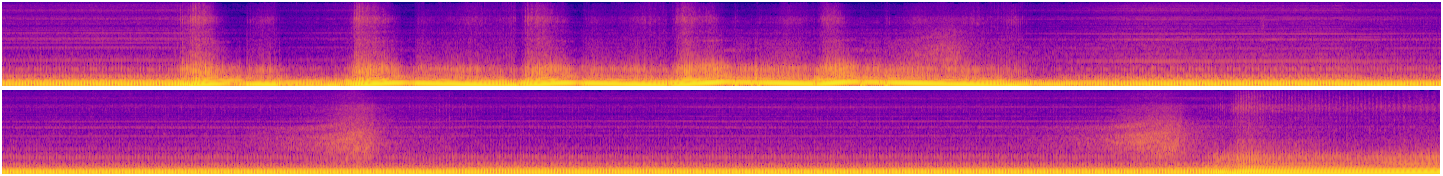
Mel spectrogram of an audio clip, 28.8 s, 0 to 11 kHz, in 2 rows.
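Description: Toyota Aristo's 2JZ twin-turbo straight-six heard at the tailpipe. It idles, then gives five quick throttle blips in a row between about two and ten seconds in, each rev rising and falling. It settles back to a steady idle, and near the end the revs climb as the car pulls away.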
